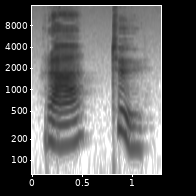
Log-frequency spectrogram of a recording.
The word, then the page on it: Ratu: Ra–tu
